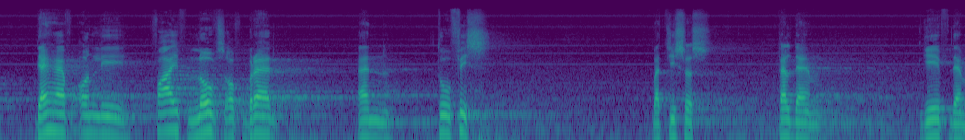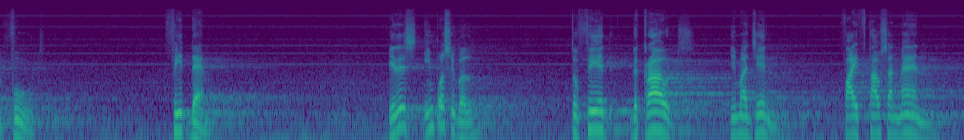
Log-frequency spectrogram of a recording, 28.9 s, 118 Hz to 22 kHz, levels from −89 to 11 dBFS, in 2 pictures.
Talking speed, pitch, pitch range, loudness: 60 wpm, 130 Hz, 110-150 Hz, -31 LUFS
